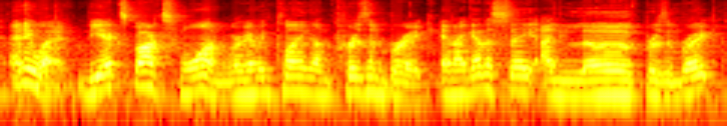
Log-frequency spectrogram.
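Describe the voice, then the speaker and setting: A young gaming commentator with a cold and blocked nose rambles through his own gameplay, relaxed and swearing freely. His fairly high voice comes out brisk, bright and forceful.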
